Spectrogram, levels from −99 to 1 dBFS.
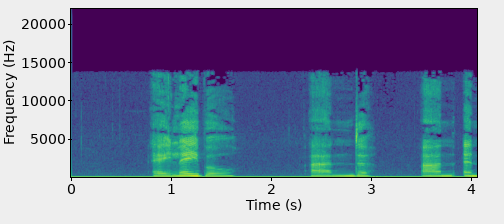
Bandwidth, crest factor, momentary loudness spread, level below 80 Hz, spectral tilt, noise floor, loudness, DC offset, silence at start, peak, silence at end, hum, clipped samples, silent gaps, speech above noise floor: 14 kHz; 20 dB; 13 LU; -42 dBFS; -3.5 dB/octave; -45 dBFS; -19 LUFS; 10%; 0.1 s; 0 dBFS; 0 s; none; under 0.1%; none; 27 dB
